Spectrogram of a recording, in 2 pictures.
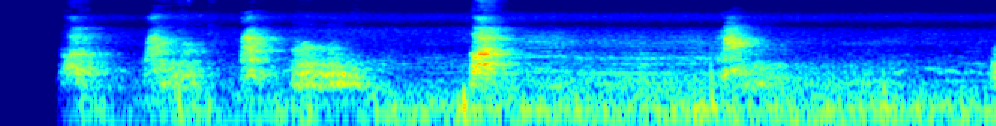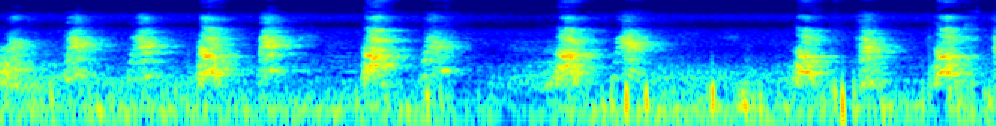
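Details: Angry puppy arguing with a person, giving a rapid series of sharp yappy barks and yelps in bursts, some short pauses between volleys, with a faint steady high hum in the room.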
